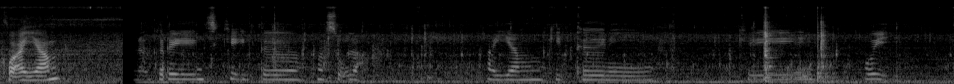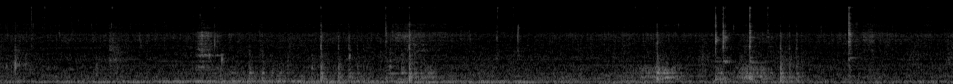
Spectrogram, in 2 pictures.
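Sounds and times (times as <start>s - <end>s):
food sizzling and bubbling: 0.0s - 19.0s
spatula scraping a wok: 13.1s - 14.2s, 15.6s - 18.5s.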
